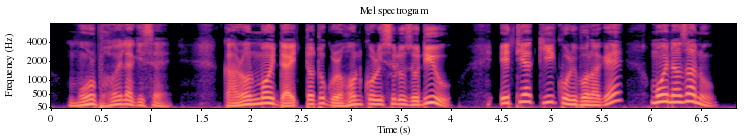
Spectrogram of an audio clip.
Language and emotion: Assamese, fearful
